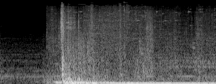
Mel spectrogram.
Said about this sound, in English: I could hear the front gate shatter several floors below as adventurers began to pour in.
